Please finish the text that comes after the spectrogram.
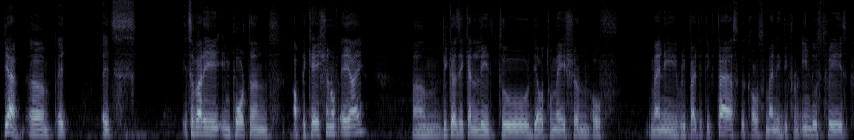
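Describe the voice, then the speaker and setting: A man from Romania with a mellow, darker tone speaks as a podcast guest. He talks casually, stopping and restarting with many fillers and the odd laugh. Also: medium pitch, steady tone, normal speed. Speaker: guest, startup co-founder. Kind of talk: casual interview answers. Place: brewery podcast studio.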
